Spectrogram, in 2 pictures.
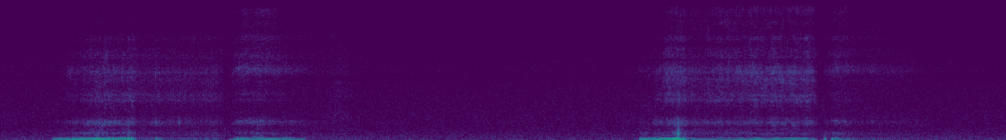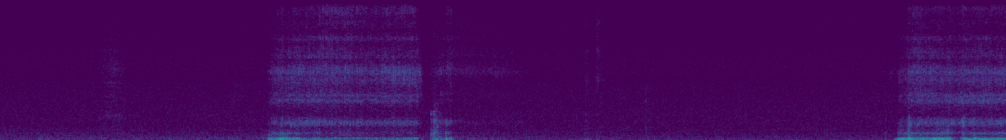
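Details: Female dog snoring: low, rumbling snores in irregular bursts, about ten a minute, in a quiet room.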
